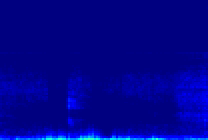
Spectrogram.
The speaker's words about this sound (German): Ihr merkt schon, bei uns äh, weht der Wind. Ich versuche gerade abzuschätzen, ob der Wind uns zu sehr weht, aber eigentlich finde ich das hier gerade so schön, draußen zu sitzen.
